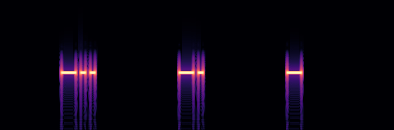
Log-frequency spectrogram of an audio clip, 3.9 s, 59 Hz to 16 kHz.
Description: Morse code, heard as a keyed tone, about 25 wpm, spaced as for 9 wpm, 690 Hz. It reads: DNT
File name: Lesson 15e - Number 5 - Three Characters 25wpm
